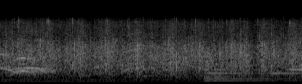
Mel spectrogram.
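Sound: audience applause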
